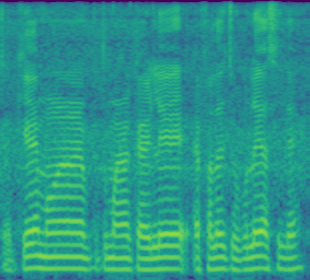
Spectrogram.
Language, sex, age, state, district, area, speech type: Assamese, male, 18-30, Assam, Jorhat, urban, spontaneous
